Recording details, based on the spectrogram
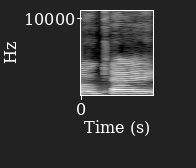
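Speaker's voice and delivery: put-on snarky tone on "okay". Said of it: "she was super snarky".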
